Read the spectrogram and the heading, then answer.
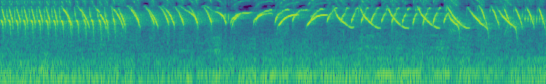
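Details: Canary singing in masteran style, two in one: a brief rapid trill gives way to quick, arching whistled sweeps that pour out densely, about three notes a second, ringing and high.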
